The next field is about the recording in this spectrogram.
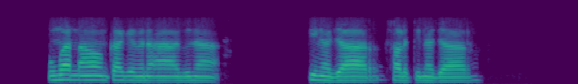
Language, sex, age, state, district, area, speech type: Santali, male, 18-30, Jharkhand, East Singhbhum, rural, conversation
